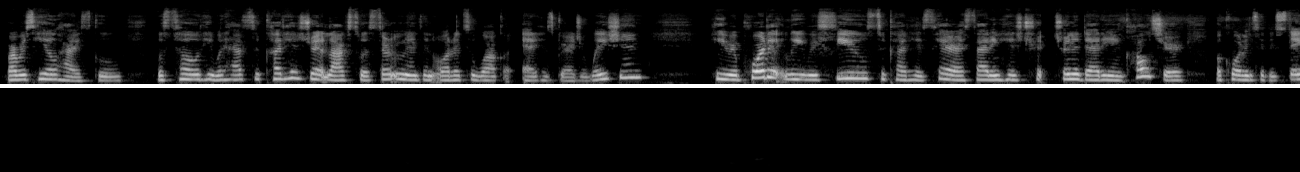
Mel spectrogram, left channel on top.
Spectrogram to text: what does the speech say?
High School, was told he would have to cut his dreadlocks to a certain length in order to walk at his graduation. He reportedly refused to cut his hair, citing his Trinidadian culture, according to the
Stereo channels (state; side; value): silent; right; 63 dB below the other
